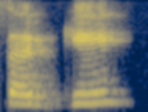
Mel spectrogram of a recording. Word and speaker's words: Sergei: We pronounce it as Sergei, Sergei, because it's a what you call as Russian name.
